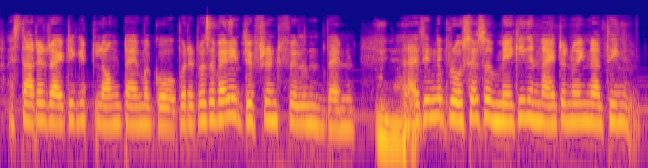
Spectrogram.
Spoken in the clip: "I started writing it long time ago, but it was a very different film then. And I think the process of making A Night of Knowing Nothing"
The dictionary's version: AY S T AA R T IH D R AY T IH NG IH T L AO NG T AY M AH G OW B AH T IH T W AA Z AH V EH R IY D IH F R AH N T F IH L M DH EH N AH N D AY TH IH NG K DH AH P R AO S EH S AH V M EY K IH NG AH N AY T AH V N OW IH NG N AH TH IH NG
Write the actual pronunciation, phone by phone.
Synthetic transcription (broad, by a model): AY S T AA R T IH D R AY T IH NG IH T L AO NG T AY M AH G OW B AH T IH T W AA Z AH V EH R IY D IH F R AH N T F IH L M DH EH N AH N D AY T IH NG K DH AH P R AO S EH S AH V M EY K IH NG AH N AY T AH N OW IH NG N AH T IH NG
